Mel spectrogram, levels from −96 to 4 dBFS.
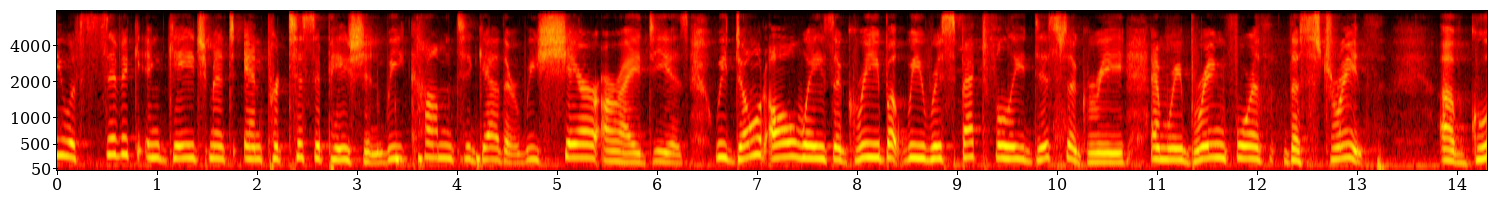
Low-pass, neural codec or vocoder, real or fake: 7.2 kHz; none; real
